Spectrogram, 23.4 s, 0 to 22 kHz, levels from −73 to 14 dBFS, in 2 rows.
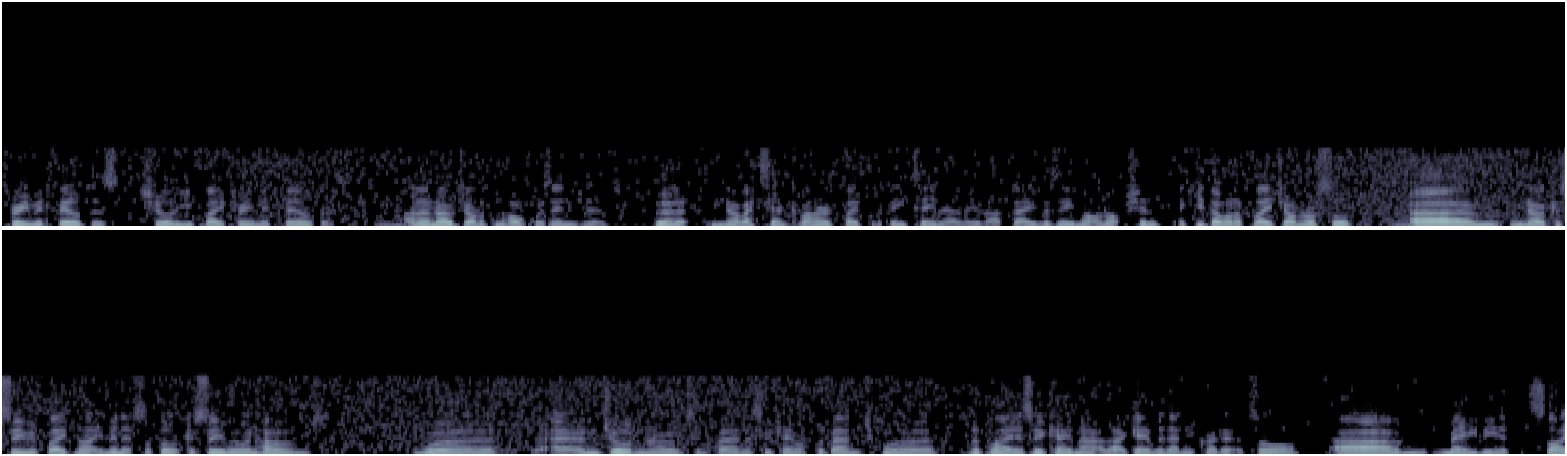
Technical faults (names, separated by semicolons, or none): overdone noise removal; concealed Bluetooth headset packet loss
